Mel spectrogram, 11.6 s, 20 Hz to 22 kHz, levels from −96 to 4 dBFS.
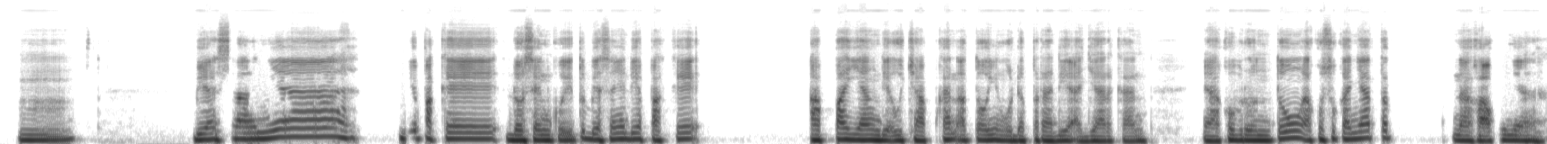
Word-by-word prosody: Mmm. 145 +2 0 0.9
biasanya 170 +7 +1 0.8
dia 180 +2 -6
pake 175 -2 -2
dosenku 140 0 +3
itu 140 +6 -2
biasanya 160 +2 +1
dia 165 - 0
pake, 145 +4 -4 0.8
apa 140 +3 +2
yang 145 -1 +5
dia 135 - +2
ucapkan 135 +4 0
atau 140 +1 0
yang 140 - +3
udah 130 -1 +3
pernah 125 -1 +1
diajarkan. 120 -1 -1 0.5
Ya 120 - +2
aku 140 +4 +2
beruntung 135 +8 +3
aku 140 -1 0
suka 165 +2 -2
nyatet. 195 +1 -4 0.4
Nah, 135 -2 +1
kalo 120 -1 0
akunya 135 -1 +1
140 Hz, 140 wpm, -23 LUFS, 130-170 Hz, 0.9 s, yang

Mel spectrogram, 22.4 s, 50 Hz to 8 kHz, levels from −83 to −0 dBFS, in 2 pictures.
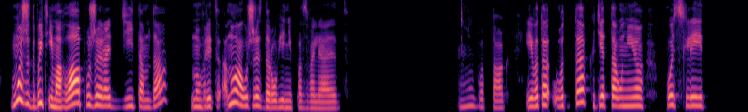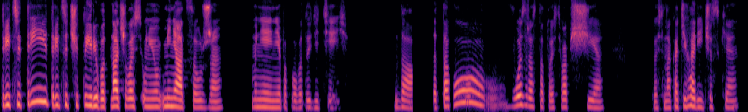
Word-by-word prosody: может 370 -9 +4
быть 305 +2 +3
и 220 - +3
могла 200 +10 +9
б 300 - -13
уже 250 0 +3
родить 210 -1 -3
там", 195 -2 -2
да, 290 - -1 0.3
ну 205 0 -2
говорит, 205 +2 -3
"А, - - -7
ну, 305 +5 +5
а, 270 - +7
уже 230 0 +2
здоровье 190 -2 -2
не 180 0 -5
позволяет". 165 -1 -6 1.8
Ну 210 +4 -10
вот 200 -2 -13
так. 180 0 -7 0.2
И 215 - +1
вот 230 +3 0
вот 230 +2 -4
так 315 +1 +4
где-то 240 -1 +2
у 225 - -1
неё 225 0 0 0.3
после 230 -1 0 0.7
33-34 250 -3 +2
вот 200 -2 -2
началось 210 -1 +2
у - - -6
неё 200 0 -2
меняться 200 -3 +1
уже 175 -1 -1 0.4
мнение 190 -2 -3
по 180 - -11
поводу 180 +1 -11
детей. 175 -1 -14 0.7
Да, 180 -3 -6 0.3
до 190 - -6
того 275 - -2 0.4
возраста, 210 -3 -3
то 180 - -12
есть 180 -1 -12
вообще, 190 -1 -6 0.7
то - - -16
есть 170 +1 -15
она 180 0 -7
категорически 190 -1 -5
210 Hz, 135 wpm, -24 LUFS, 185-235 Hz, 1.8 s, могла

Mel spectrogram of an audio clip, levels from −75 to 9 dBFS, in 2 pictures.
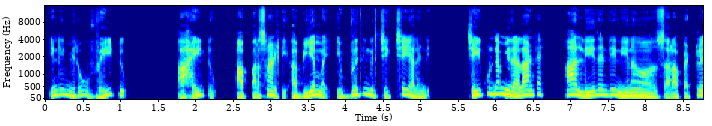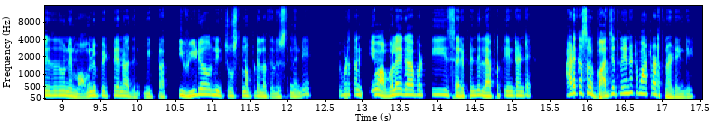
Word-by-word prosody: ఏండి 175 +6 -2
మీరు 150 +3 -2 0.2
వెయిట్, 170 - -1 0.8
ఆ - - +7
హైట్, 155 0 0 0.4
ఆ - - +4 0.2
పర్సనాలిటీ, 135 +3 +1
ఆ - - +3
బీఎంఐ. 160 +3 +2 0.2
ఎవ్రీథింగ్ 180 - -3
మీరు 155 -6 -2
చెక్ 115 -3 -6
చేయాలండి. 130 - 0 0.5
చేయకుండా 205 +9 +1
మీరెలా 170 -2 +4
అంటే, 190 +3 -6 0.4
"ఆ! - - +7 0.2
లేదండి. 180 +6 0
నేను 140 +1 +2 0.4
సల - - 0
పెట్టలేదు. 170 +9 -1
నేను 145 -5 +1
మామూలుగా 155 +9 -1
పెట్టాను." 160 +1 -1 0.3
"మీ 120 - -3
ప్రతి 120 +8 -3
వీడియో 200 +6 +3
నేను 165 -4 -1
చూస్తున్నప్పుడెలా 145 -1 -2
తెలుస్తుందండి. 130 - -3 0.4
ఇప్పుడు 180 +4 -4
తనకు 195 -3 -2
ఏం 200 - +3
అవ్వలే 175 +10 +5
గాబట్టి 195 +1 0 0.2
సరిపోయింది 155 +6 +1
లేపోతేంటంటే" 165 +3 0 0.5
ఆడికసలు 255 -2 +4
బాధ్యత 235 - +4
లేనట్టు 255 0 +1
మాట్లాడుతున్నాడండి. 125 - -1
165 Hz, 140 wpm, -24 LUFS, 135-190 Hz, 0.8 s, ఆ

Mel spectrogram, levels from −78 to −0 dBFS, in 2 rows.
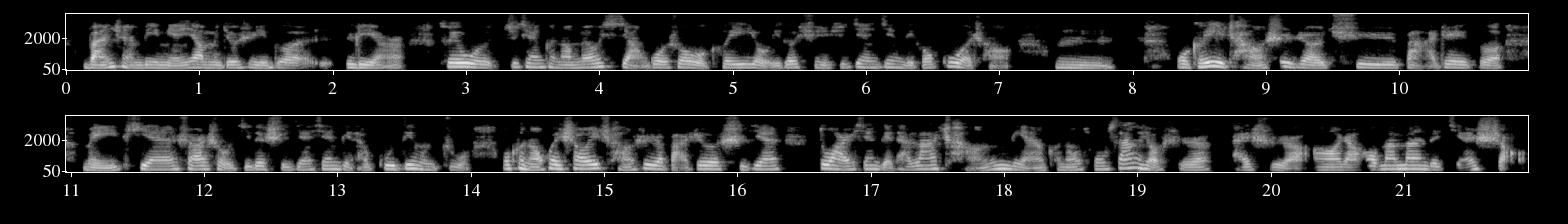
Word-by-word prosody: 完 - - +5
全 210 -9 -1
避 150 +1 -1
免， 140 -2 0
要 160 +1 +3
么 145 -2 -2
就 155 +2 0
是 155 -1 -3
一 140 - +1
个 145 -4 -1 0.3
0， 160 -4 +3 0.4
所 205 - +4
以 - - +10
我 185 -5 +7
之 195 - -7
前 190 -1 -2
可 180 -1 -4
能 145 -1 -1
没 160 - +1
有 180 +3 +3
想 205 +1 -2
过 165 -2 +1
说 170 +1 +1
我 - - +2
可 165 - -5
以 165 0 +1
有 165 - 0
一 - - -2
个 165 - +1
循 150 -4 -7
序 170 - -9
渐 170 -3 -3
进 175 -1 -4
的 140 - -3
一 - - -1
个 155 +3 -2
过 200 +4 +1
程。 - - -7 0.3
嗯， 145 -5 -4 0.5
我 170 - +2
可 195 +4 +5
以 220 -1 +9
尝 135 -8 -1
试 205 +5 +2
着 145 -5 +2
去 155 0 -1
把 145 - -5
这 165 -3 0
个 130 -2 -1 0.3
每 135 -3 0
一 120 +4 -1
天 165 -2 0
刷 175 -1 +2
手 180 - -1
机 - - -6
的 175 -1 0
时 145 - 0
间 155 +1 -5
先 185 +1 -2
给 165 -3 -3
它 - - -7
固 185 -1 +2
定 205 +2 +3
住， 145 -5 -8 0.2
我 200 - +3
可 210 0 +2
能 145 - +2
会 210 - +5
稍 200 +1 +4
微 210 +2 +7
尝 140 -9 -5
试 210 +4 +2
着 185 -2 +3
把 - - -3
这 190 - 0
个 180 - +4
时 165 -3 +2
间 180 +2 0 0.2
段 205 -3 +4
儿 160 - +1
先 190 +1 -3
给 - - -2
它 155 - -6
拉 185 +3 0
长 185 -4 -3
一 195 - +4
点， 130 -8 -3
可 145 - -14
能 145 +1 -4
从 175 +1 -6
3 230 +4 +2
个 235 - +2
小 205 - +3
时 145 +2 -3 0.2
开 145 - -3
始， 145 -2 -3
啊， 145 +2 0
然 140 -1 0
后 175 +3 0
慢 185 +1 +1
慢 190 -1 +4
地 160 -3 -2
减 165 - -6
少。 190 - +3
170 Hz, 280 characters per minute, -22 LUFS, 150-190 Hz, 0.5 s, 以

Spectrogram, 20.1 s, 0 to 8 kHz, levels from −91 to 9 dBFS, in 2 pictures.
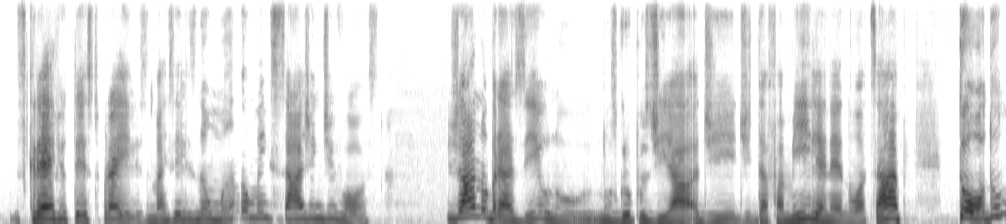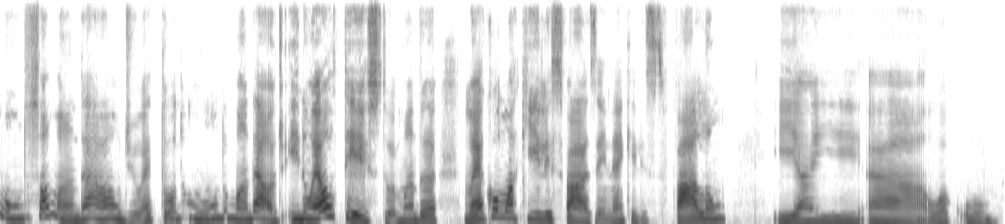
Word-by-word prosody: escreve 220 +3 +6
o - - -4
texto 195 -1 -5
pra 225 0 +1
eles, 140 -1 -11
mas 175 +3 -6
eles 200 0 -4
não 205 0 -4
mandam 235 +8 -6
mensagem 235 -2 -3
de 230 +1 -5
voz. 140 - -8 0.7
Já 285 +7 +7
no 295 - -4
Brasil, 195 +2 -1
no 165 +4 -8
nos 170 -5 -3
grupos 180 0 -1
de 155 -1 -2
a 145 0 +3
de 140 -2 -7
de 130 +2 -14
da 140 +2 -5
família, 170 +8 +2
não 150 - -2
é, 150 - -3
no 145 0 -12
WhatsApp, 200 +12 +5 0.5
todo 275 - +5
mundo 240 -5 -2
só 300 +3 0
manda 180 - -1
áudio, 220 - -3
é 180 - -4
todo 220 +4 -8
mundo 230 +3 -2
manda 220 +1 +1
áudio. 160 +2 -1
E 230 - +2
não 230 0 +4
é 230 - +10
o 335 +3 +7
texto, 175 - 0
manda 180 +6 -2 0.3
não 185 - 0
é 215 +4 +5
como 285 0 0
aqui 230 -3 -1
eles 210 -2 -2
fazem, 145 -7 0
né, 150 +4 -6
que 175 - -12
eles 145 -3 -13
falam 205 +5 +3 0.6
e 175 -1 -1
aí, 160 0 -5
a 150 +1 -4
o 145 -5 -6
a - - -7
o 150 -5 -9
195 Hz, 180 wpm, -25 LUFS, 155-230 Hz, 0.7 s, é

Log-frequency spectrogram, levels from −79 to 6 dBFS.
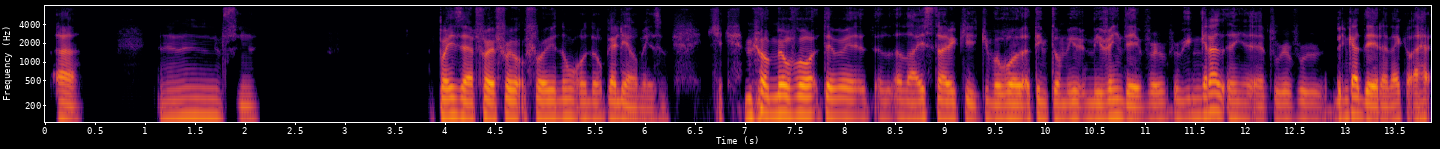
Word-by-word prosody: Hã. 105 -4 +1 0.8
Hum, 125 +2 -5
sim. 100 -3 -10 1.8
Pois 130 0 +3
é, 115 -2 +6
foi 115 - +4
foi 120 0 +2
foi 120 -1 +1
no 120 -1 -3
no 110 0 -4
Galeão 115 -5 0
mesmo. 90 +1 -10 0.4
Que - - -13 0.2
meu 130 +3 +4
meu 140 +1 +6
avô 135 0 +4
teve 125 -2 0
lá 115 0 -6
lá 115 -1 -2
a 110 - 0
história 115 -1 +1
que 110 -2 -5
que 100 - -9
meu 105 0 +1
avô 105 0 +3
tentou 110 -2 -3
me 110 -1 -3
me 110 0 -2
vender 110 -4 +1
por 110 +1 -4
por 120 -3 -8
engra 140 +5 +2
é, 110 -3 -4
por 110 +2 -6
por 110 -3 -7
brincadeira, 115 -4 +2
né, 105 +2 -1
claro. 110 +1 -2
115 Hz, 165 wpm, -21 LUFS, 110-125 Hz, 1.8 s, é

